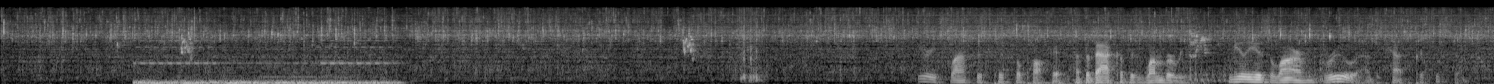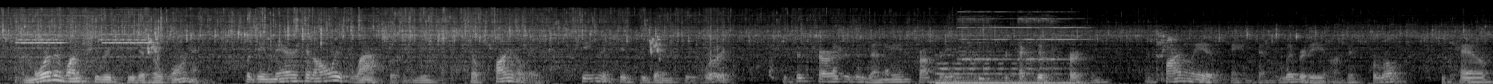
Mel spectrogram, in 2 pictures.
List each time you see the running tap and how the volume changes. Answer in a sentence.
You can hear the running tap from 0.0 to 29.8 s, getting quieter.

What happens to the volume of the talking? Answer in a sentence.
The volume of the talking goes down.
